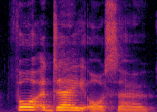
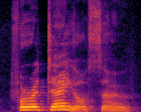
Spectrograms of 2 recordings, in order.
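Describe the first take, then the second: First: The words are said separately, without linking sounds. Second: The words run together with a linking sound. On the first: "without linking" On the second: "with the linking"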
